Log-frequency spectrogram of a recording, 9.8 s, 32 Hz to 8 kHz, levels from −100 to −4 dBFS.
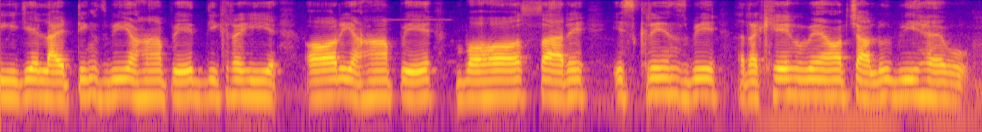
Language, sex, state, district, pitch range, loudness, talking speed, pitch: Hindi, male, Punjab, Fazilka, 135-145 Hz, -17 LUFS, 140 wpm, 140 Hz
